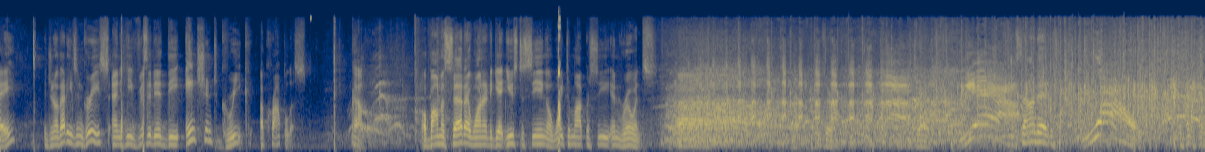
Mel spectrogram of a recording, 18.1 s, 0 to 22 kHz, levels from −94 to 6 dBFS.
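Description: Short glitches at 2.12–2.15, 4.63–4.66, 8.36–8.40, 13.06–13.10 and 17.14–17.17 s, each about 35 ms, come from damaged data in a compressed stream: corrupted bytes make the decoder misread frames and lose sync until it finds the next valid header.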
